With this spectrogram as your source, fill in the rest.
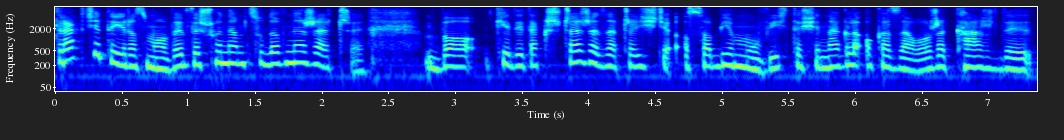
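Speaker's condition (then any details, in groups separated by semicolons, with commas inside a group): No condition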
